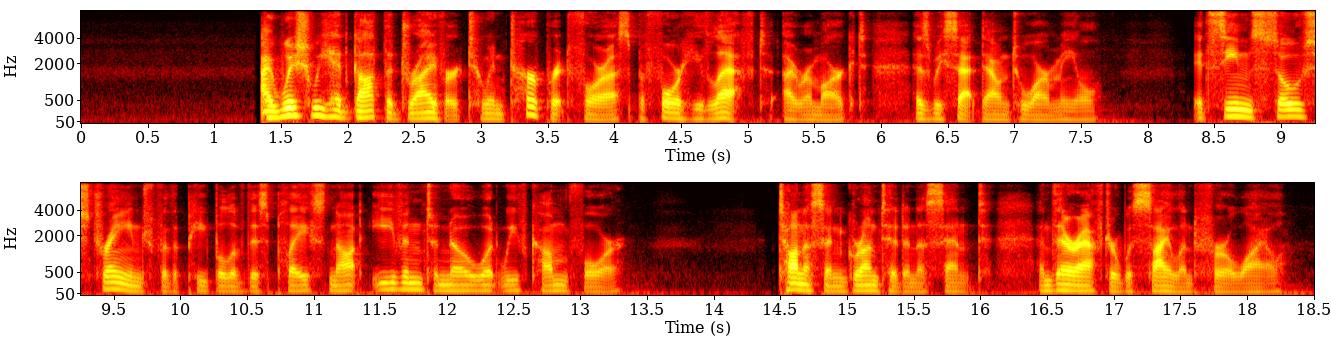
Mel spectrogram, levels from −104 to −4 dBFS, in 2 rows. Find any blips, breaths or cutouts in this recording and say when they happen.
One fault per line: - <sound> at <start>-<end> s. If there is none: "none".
none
